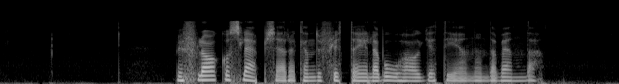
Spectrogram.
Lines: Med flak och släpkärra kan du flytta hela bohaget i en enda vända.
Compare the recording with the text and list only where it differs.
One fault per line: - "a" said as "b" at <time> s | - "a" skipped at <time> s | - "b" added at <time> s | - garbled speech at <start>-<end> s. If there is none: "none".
none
